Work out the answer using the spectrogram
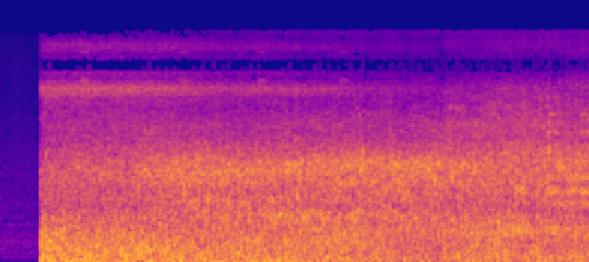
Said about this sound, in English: First, I want you to see the accident itself. And just a warning, if you're squeamish, you're not going to see blood, you're not going to see gore, but you will see this car and you will hear the crash. Take a look.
